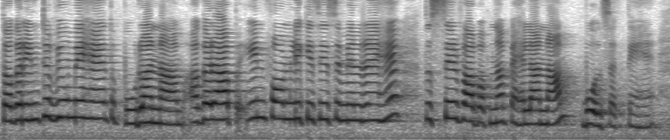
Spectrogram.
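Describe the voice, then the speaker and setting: Young woman, high voice, English teacher, coaxing, asks and answers her own questions. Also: a bit bright. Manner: coaxing, repeats questions to the viewer and answers them; slows down to model English phrases. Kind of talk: spoken English lesson.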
